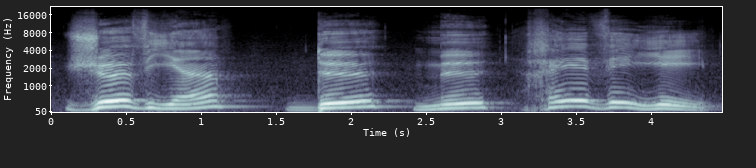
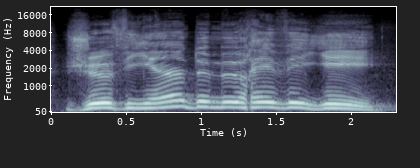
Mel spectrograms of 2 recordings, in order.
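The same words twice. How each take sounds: First: It is said more slowly. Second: It is said fast.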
